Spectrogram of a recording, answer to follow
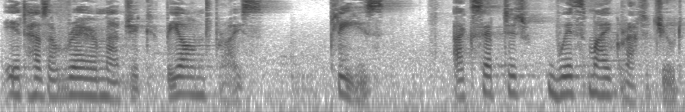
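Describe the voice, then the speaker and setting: An actress playing a calm, dignified older elven keeper who speaks slowly and formally. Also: female voice, fairly low pitch, creaky, long reverb tail, a little hiss or hum. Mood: grave, grateful. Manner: slow, measured and formal. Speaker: elf clan keeper.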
